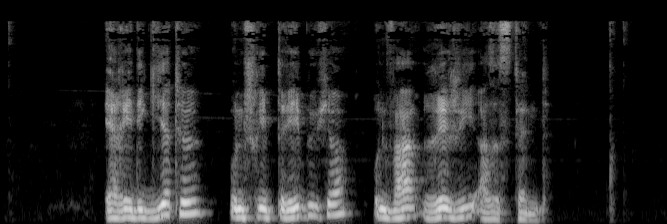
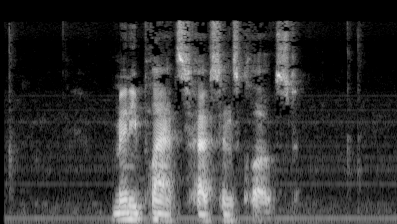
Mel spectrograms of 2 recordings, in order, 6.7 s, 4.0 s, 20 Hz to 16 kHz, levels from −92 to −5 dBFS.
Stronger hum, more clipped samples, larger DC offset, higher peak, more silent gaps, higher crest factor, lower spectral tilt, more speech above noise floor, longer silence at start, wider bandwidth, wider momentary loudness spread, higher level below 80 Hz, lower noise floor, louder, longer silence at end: neither; neither; neither; second, -12 dBFS vs 0 dBFS; neither; second, 16 dB vs 22 dB; first, -6 dB/octave vs -2.5 dB/octave; first, 55 dB vs 35 dB; about the same, 1.05 s vs 1.1 s; about the same, 11.5 kHz vs 12 kHz; about the same, 11 LU vs 11 LU; second, -64 dBFS vs -48 dBFS; first, -81 dBFS vs -54 dBFS; second, -27 LUFS vs -19 LUFS; first, 1.25 s vs 1 s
